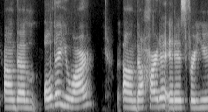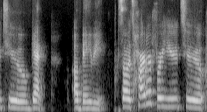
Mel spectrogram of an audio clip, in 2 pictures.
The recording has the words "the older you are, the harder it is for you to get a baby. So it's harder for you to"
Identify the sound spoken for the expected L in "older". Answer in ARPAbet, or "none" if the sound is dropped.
L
